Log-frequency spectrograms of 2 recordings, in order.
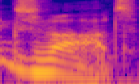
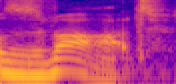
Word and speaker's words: Xvart: Yeah, Xvart or Zvart, depending on how you want to pronounce it.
